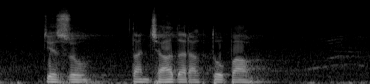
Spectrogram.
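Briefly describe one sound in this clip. A man speaks with feeling into a microphone, echoing slightly in a large room.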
